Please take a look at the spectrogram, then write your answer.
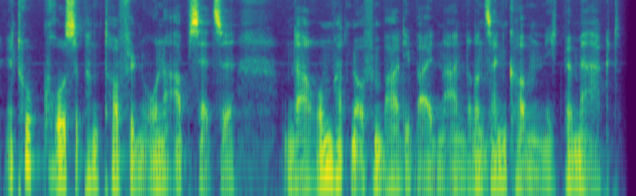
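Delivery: ordinary delivery, nothing marked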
